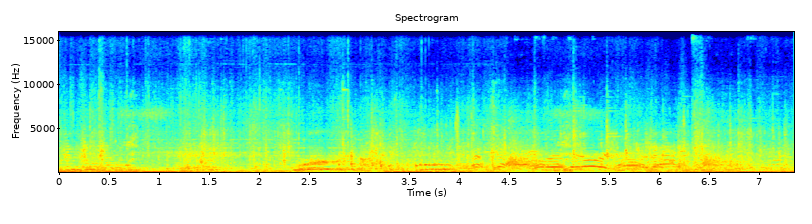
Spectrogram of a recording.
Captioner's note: orangutan grunting; men yelling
